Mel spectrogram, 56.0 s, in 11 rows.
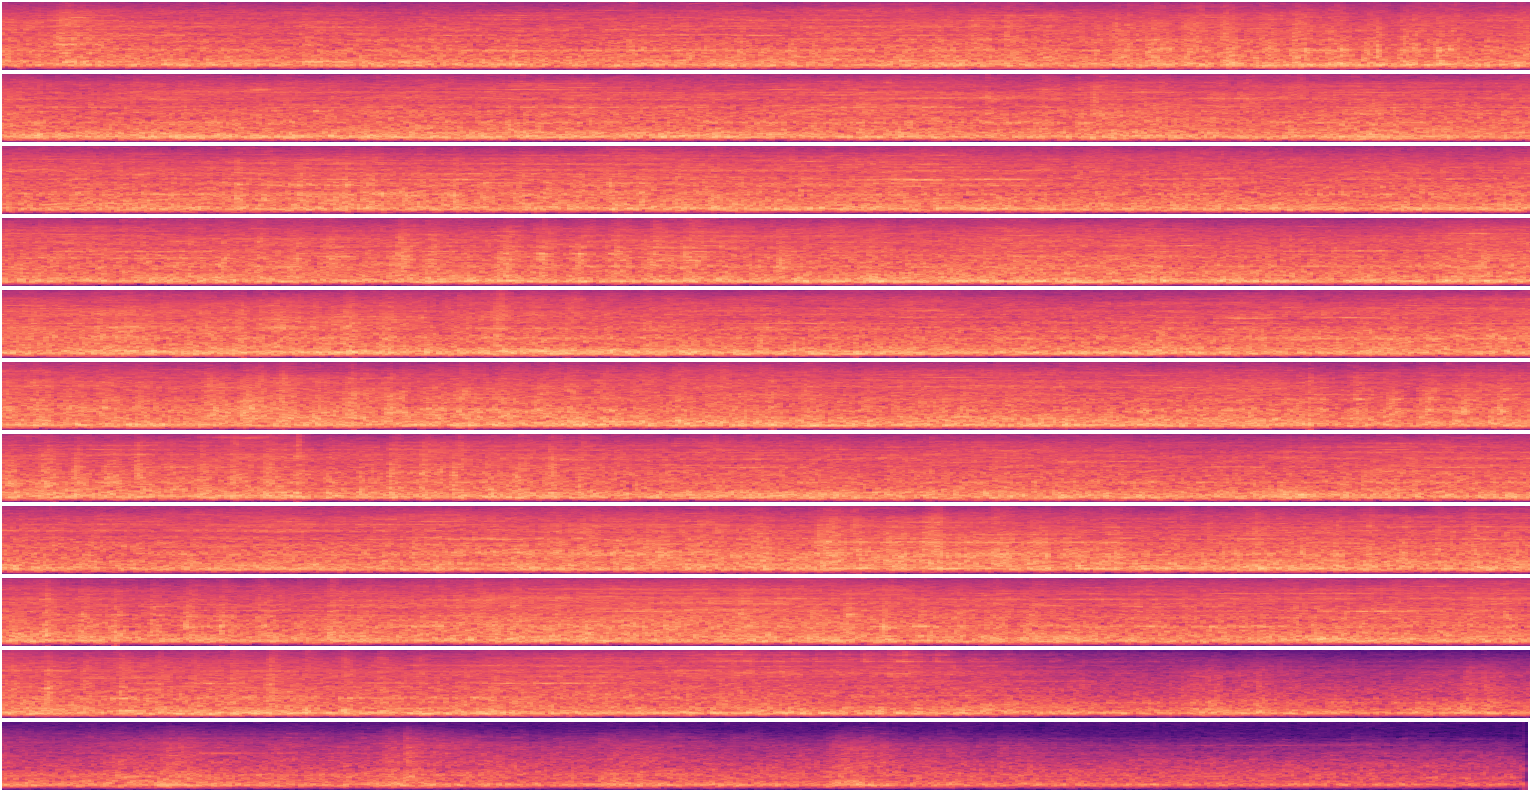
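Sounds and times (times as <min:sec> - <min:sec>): steel wheels rumbling on rail: 0:00.0 - 0:56.0
wheels clickety-clack over joints: 0:03.0 - 0:35.1, 0:37.4 - 0:47.6
faint high squeal: 0:05.6 - 0:16.2, 0:42.1 - 0:49.4, 0:54.7 - 0:56.0.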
